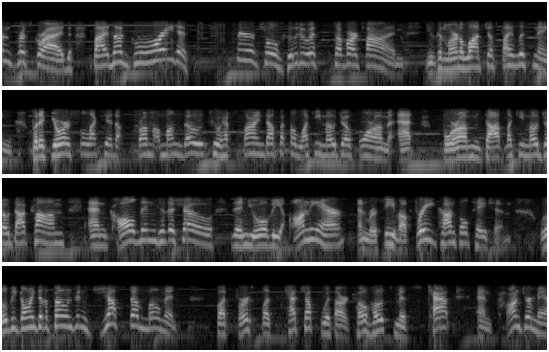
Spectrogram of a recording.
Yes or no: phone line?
yes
